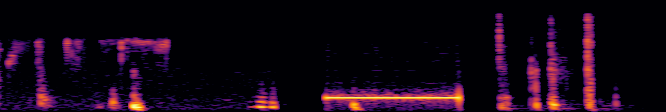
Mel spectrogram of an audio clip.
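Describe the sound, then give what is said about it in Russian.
The ringback tone of an unanswered phone call sounds once as a single steady, mid-pitched beep about a second long, with talk before and after it. “ну вот я позвонил, она там трубку не берет сейчас, бабушка”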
